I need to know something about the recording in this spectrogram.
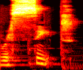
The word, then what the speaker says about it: receipt: We've got psychologist, coup, and receipt. We don't hear that P at all, absolutely not, at the start, in the middle, or at the end of a word.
